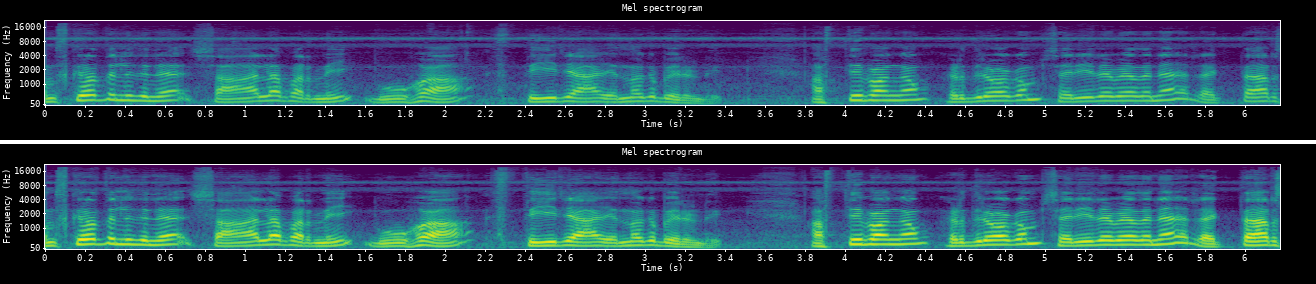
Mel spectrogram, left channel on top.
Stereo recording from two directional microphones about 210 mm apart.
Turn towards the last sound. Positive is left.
turn(degrees=-50)  # may be behind; listen again after turning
